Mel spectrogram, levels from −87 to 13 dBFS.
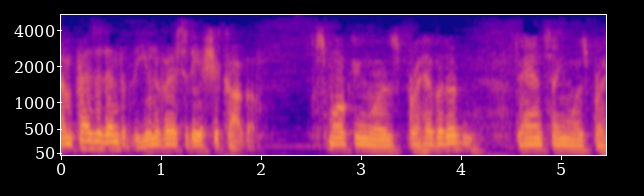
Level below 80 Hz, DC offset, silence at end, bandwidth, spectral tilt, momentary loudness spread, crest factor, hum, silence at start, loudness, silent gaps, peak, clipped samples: -60 dBFS; under 0.1%; 0 s; 5 kHz; -10.5 dB/octave; 14 LU; 12 dB; none; 0 s; -16 LUFS; none; -4 dBFS; under 0.1%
